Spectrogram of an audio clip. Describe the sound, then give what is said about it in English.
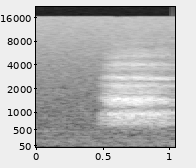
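A single slow, deep inhalation through the mouth, breathing gently in and pushing the diaphragm down, a soft airy rush that swells after a quiet start and holds steady, with no talking. “And just breathe gently in and push it down.”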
